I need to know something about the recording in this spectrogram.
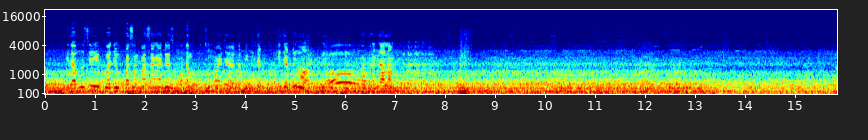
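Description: Tyres roll steadily on a smooth road, heard from inside a moving car.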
